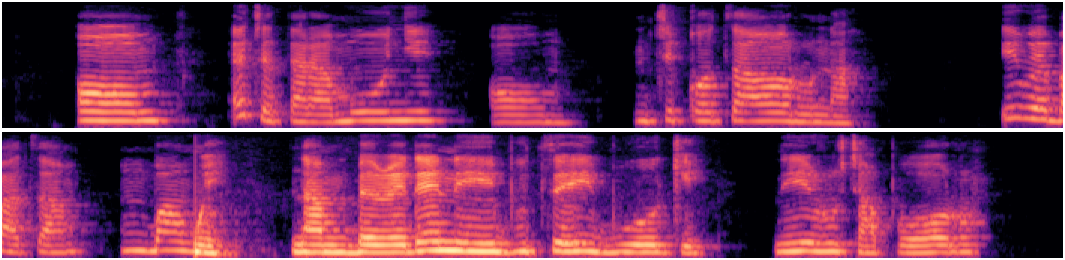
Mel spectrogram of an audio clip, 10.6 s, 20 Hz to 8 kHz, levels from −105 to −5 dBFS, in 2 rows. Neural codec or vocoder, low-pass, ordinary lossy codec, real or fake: none; 7.2 kHz; none; real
